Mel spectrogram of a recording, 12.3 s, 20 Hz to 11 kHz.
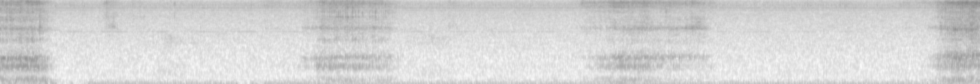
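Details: Adult snoring after a big night out: rough, rattling snores on each in-breath, about 16 breaths a minute, over steady room hum; ordinary snoring.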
